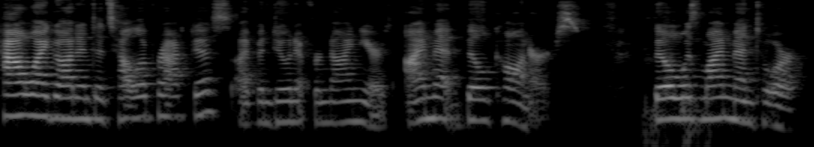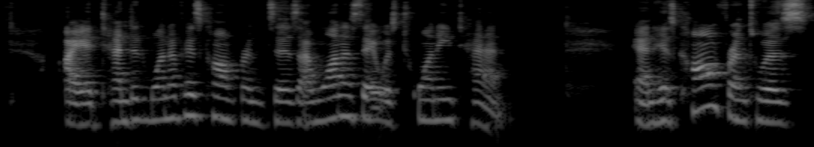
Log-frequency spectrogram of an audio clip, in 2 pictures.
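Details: Adult woman speaking; normal speech.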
